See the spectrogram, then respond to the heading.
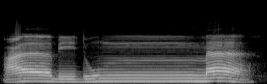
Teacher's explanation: Bu yerda daldan mimga birdaniga o'tib ketamiz, chunki mim harfimizning ustida tashdidimiz bor va g'unna qilib turamiz. Ikki harakat miqdorida.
